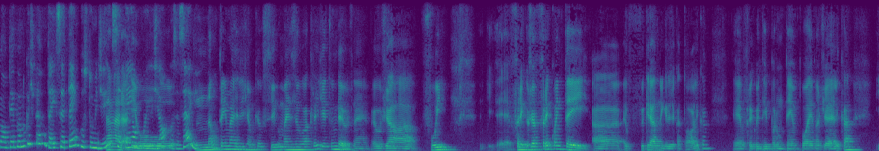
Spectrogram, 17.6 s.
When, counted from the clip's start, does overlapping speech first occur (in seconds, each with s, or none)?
2.1 s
